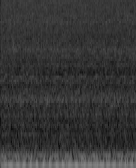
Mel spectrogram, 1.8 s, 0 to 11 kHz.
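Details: 6.0 Powerstroke diesel, codes P0404 P1335: deep lumpy idle stumbling badly under throttle with smoke; stuck-open EGR valve and failing EGR cooler, tested by commanding turbo VGT percentage.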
